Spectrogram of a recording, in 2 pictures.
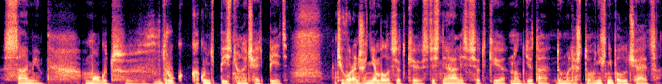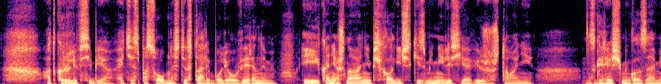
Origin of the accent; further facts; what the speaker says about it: Barnaul, Altai Krai, Russia; now in Moscow, Russia; в Барнауле. Это мой родной город. Я сам живу, работаю, учусь в Москве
